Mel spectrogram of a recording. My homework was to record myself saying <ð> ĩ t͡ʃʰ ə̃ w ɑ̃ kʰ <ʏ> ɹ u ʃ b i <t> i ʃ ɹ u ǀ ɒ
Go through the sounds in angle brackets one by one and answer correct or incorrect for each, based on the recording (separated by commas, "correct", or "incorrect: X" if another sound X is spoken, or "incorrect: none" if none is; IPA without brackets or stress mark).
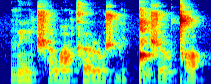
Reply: correct, incorrect: ə, incorrect: ǃ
